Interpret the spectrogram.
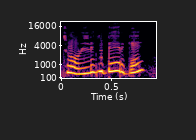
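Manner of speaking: loud, heated sibling squabble; sisters quarrelling. Acted. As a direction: shout and taunt your little sister. Two sisters quarrel loudly. (தங்கையுடன் சண்டையிடும் உரத்த கோபக் குரல்)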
